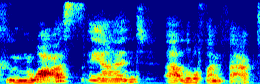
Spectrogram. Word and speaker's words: Counoise: Well, the silent E in French makes your S say S. So this is, instead of Counoise, it is Counoise.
